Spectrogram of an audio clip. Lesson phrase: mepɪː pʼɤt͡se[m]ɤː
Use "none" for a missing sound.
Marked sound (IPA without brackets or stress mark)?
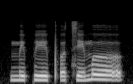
m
